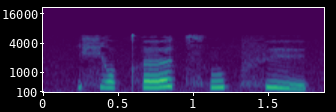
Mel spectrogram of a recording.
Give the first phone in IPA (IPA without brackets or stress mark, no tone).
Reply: ɕ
